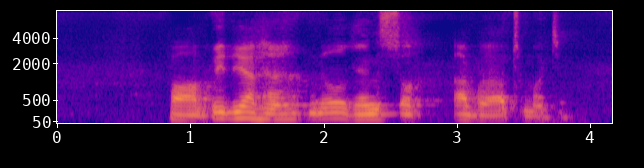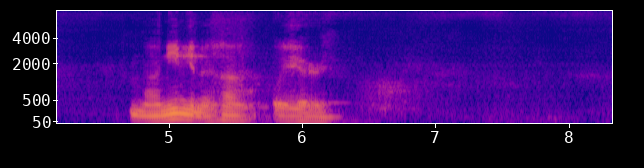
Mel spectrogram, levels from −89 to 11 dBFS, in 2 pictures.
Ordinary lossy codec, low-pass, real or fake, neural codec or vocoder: none; none; fake; codec, 16 kHz, 1 kbps, X-Codec, HuBERT features, trained on balanced general audio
